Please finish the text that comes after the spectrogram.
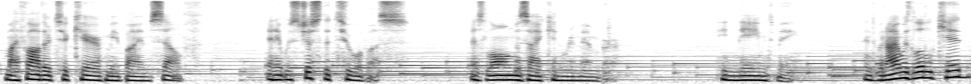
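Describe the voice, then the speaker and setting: Wistful young narrator-hero, played by a man, mid pitch, music behind. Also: lightly acted. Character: young man in wheelchair, narrating his past. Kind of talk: audio drama narration.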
